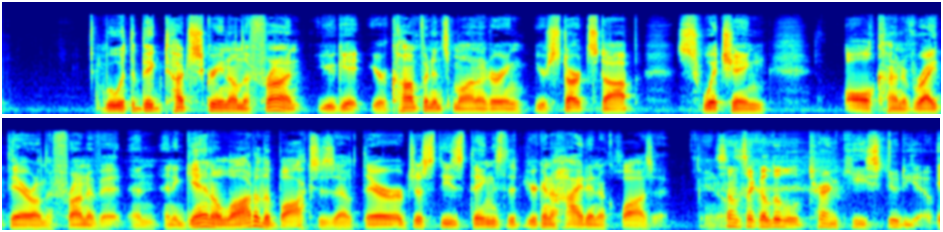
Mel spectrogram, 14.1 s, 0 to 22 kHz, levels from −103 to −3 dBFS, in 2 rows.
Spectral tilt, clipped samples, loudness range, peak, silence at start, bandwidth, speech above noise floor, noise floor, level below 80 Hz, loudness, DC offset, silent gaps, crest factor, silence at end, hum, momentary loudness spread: -4 dB/octave; under 0.1%; 4 LU; 0 dBFS; 0.7 s; 14 kHz; 48 dB; -67 dBFS; -60 dBFS; -19 LUFS; under 0.1%; none; 20 dB; 0 s; none; 9 LU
